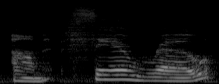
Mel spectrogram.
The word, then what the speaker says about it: Pharaoh: now in this word you have fair row the oh is long and the a that's an interesting letter combination there you don't see that often but the a is silent in the Oh says its name but the most important thing about Pharoah is that that pH says there are other words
